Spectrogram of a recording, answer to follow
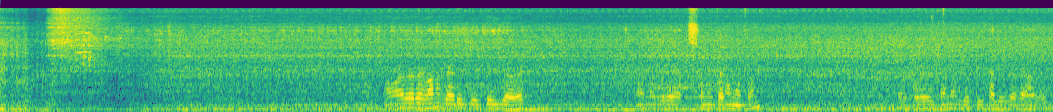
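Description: Dumper truck's diesel engine running under way, heard from inside the cab, a steady low rumble that grows louder over the first two seconds as the truck drives on.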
